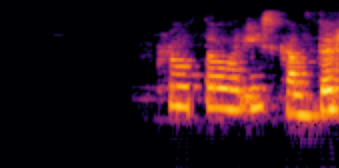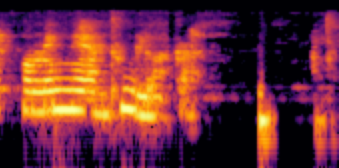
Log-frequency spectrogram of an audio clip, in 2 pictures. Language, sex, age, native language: Icelandic, female, 20-29, Icelandic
